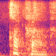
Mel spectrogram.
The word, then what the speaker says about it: Qatar: It's spelled with a Q. In Arabic, it's a katar. Okay. So, he made a deal with Qatar. I say this how the Europeans say it.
